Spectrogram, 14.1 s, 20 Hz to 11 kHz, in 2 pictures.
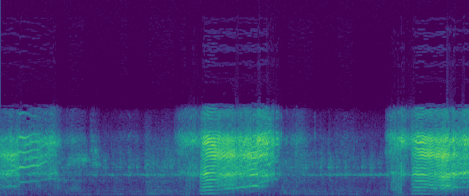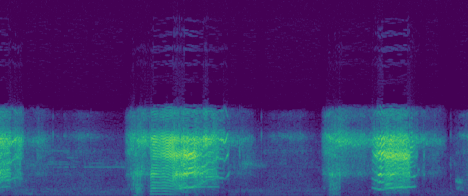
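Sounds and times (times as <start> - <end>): quiet breaths: 0.0 - 3.2, 7.1 - 9.4, 10.2 - 12.7, 13.3 - 14.0
person snoring: 2.7 - 4.2, 8.9 - 10.6, 11.9 - 14.0.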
